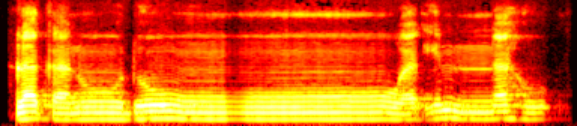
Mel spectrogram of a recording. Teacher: Ini ada tanwin menghadapi wawu, ada idgham bi gunnah.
